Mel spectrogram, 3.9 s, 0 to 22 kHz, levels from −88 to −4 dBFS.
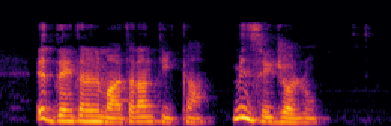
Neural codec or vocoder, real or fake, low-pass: vocoder, 44.1 kHz, 128 mel bands every 512 samples, BigVGAN v2; fake; 9.9 kHz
